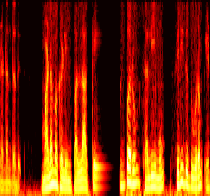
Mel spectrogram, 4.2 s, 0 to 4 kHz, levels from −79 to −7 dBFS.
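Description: De-emphasis applied wrongly runs from 0.30 to 4.06 s. A treble cut intended to reverse pre-emphasis landed on audio that had none, or was applied twice, tilting the response smoothly downward to about 11 dB below 1 kHz at 10 kHz, so the speech sounds dull and muffled throughout.

A long network dropout is the likely cause of the break from 1.91 to 2.42 s. Roughly half a second of audio never arrived. The receiver stretched the last sound into a fading buzz or hiss, leaving about 0.17 s of near-silence, before speech resumed with the lost portion gone. Everything sits within a band ending at 4 kHz, which fits a G.711 mu-law call path at 64 kbps.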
